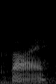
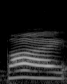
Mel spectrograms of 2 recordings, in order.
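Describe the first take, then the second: First: The voice ends low and flat. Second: The voice ends high and bright.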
